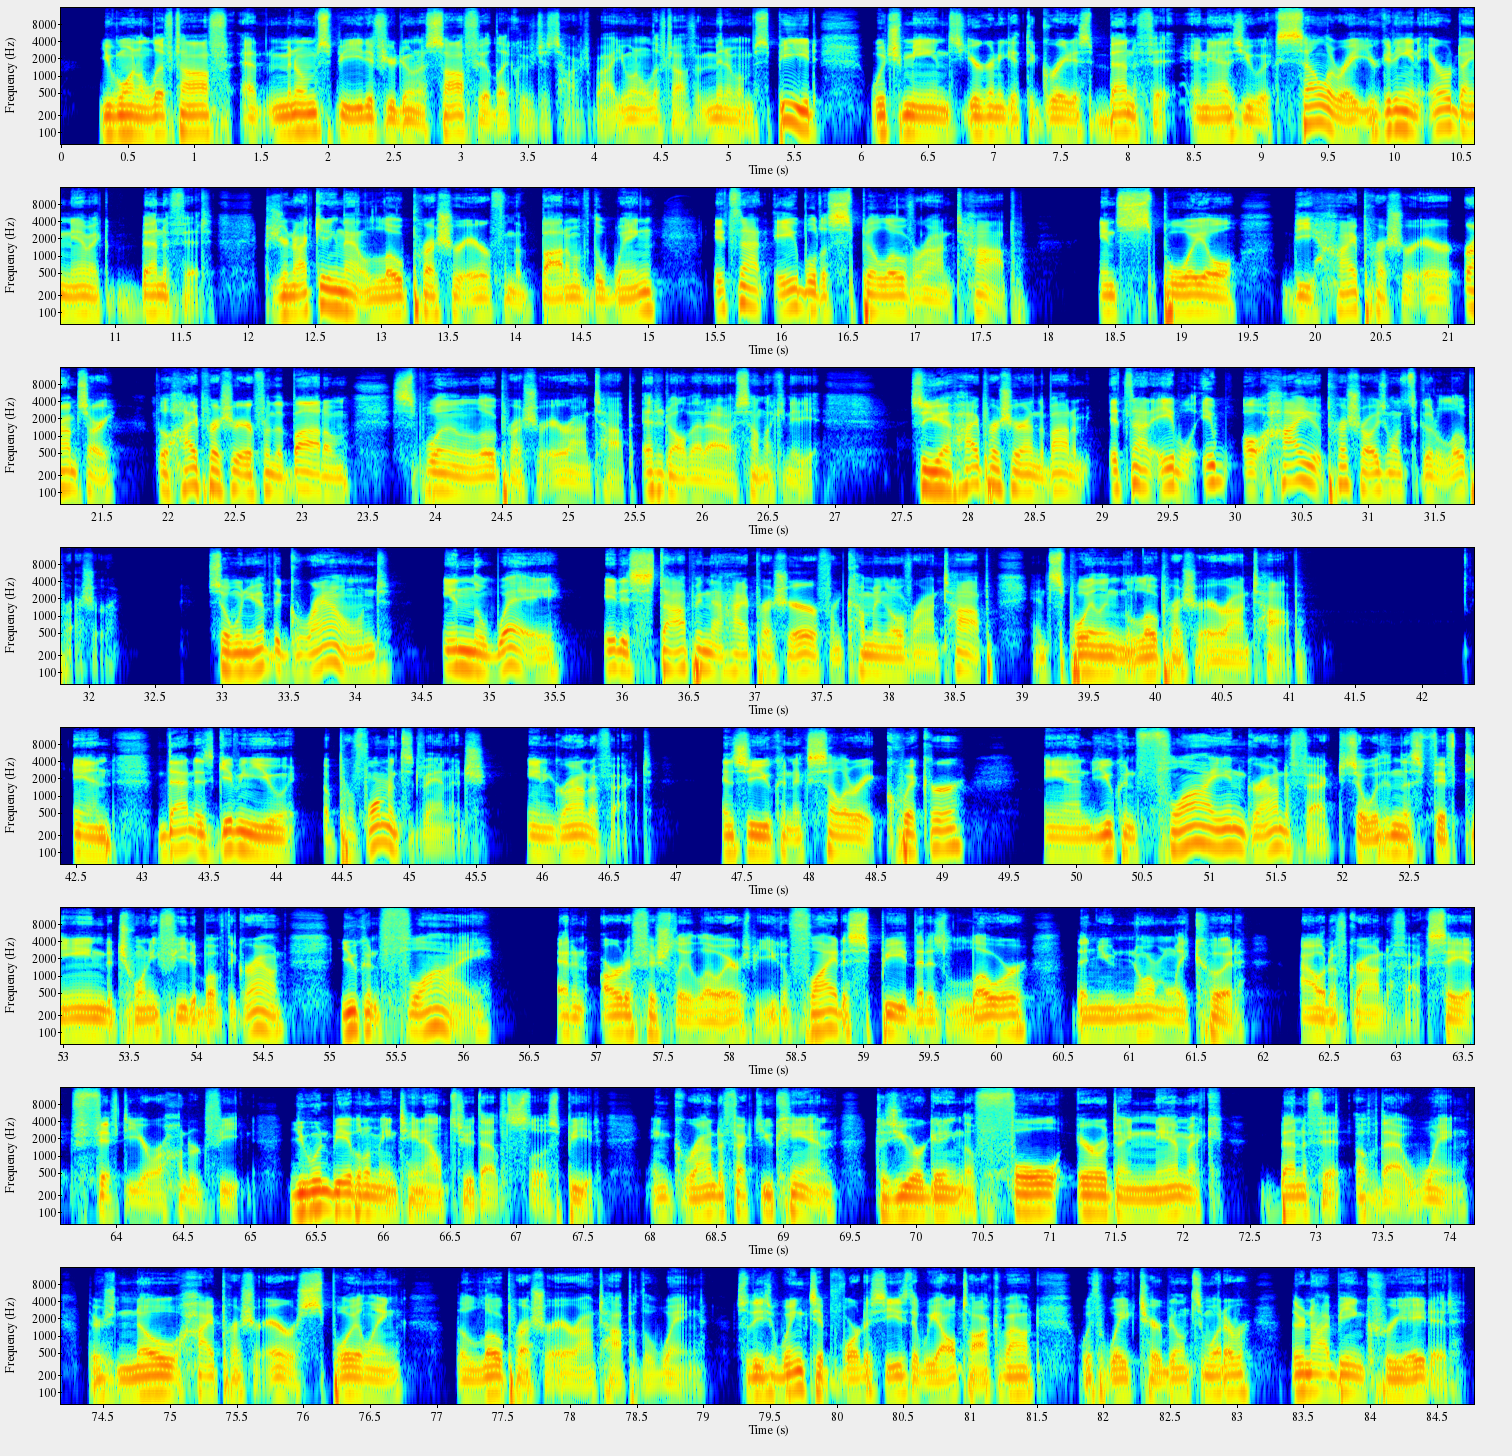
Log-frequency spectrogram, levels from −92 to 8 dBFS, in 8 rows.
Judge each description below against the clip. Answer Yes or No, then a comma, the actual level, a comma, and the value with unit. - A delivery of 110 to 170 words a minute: No, average, 195 wpm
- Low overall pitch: Yes, low, 100 Hz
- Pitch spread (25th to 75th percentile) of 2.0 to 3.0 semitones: No, average, 3.7 semitones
